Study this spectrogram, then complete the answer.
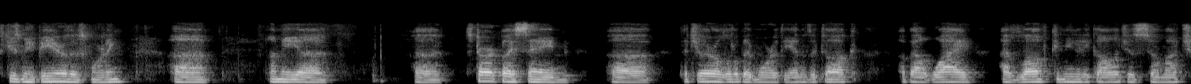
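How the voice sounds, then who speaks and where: A man's somewhat breathy, dark, mellow voice at medium pitch, monotone and flat, at a moderate pace with long, frequent pauses. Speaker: invited speaker, academic. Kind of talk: presentation to a board meeting. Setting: video call.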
